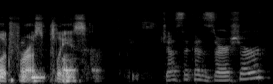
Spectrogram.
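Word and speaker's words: Zuercher: record um could you state your name and spell it for us please Jessica Zer J SS I ca z u e r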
